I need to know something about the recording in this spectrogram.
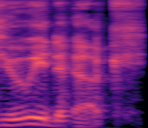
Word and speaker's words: geoduck: 140 years oh right it's pronounced gooey duck yeah PRC gooey duck that's not how English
